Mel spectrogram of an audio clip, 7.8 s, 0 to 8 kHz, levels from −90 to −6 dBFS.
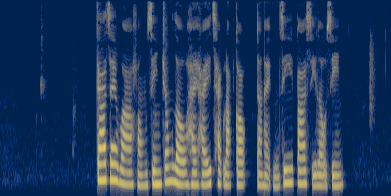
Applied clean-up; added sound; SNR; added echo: none; none; none; none.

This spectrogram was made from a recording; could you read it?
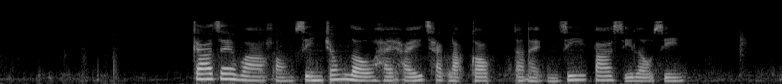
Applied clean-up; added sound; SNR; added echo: neural separator model SepFormer DNS4.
